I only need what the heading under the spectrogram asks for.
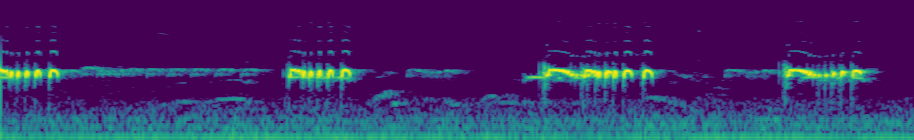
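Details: Zebra dove, local type, delivering long-beat song to provoke other doves: four stuttering coo phrases roughly every two and a half seconds, each answered by a faint, drawn-out coo from another dove; constant low hum.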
